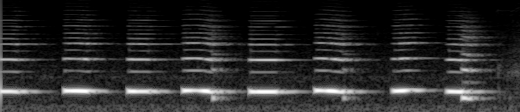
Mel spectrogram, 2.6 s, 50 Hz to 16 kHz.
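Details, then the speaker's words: Minelab Manticore at recovery speed 0, quarter touching a square iron nail: clean high beeps about three a second with brief low nail grunts between. The number is off for a quarter but centre line; the coin is still clearly picked out. "Now the number is off for a quarter, but it's in the center line."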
